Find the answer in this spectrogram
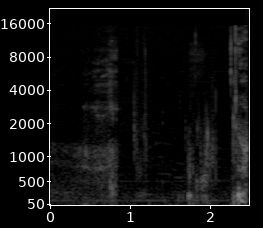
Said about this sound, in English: All right, one sip of coffee and let's go to 24.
